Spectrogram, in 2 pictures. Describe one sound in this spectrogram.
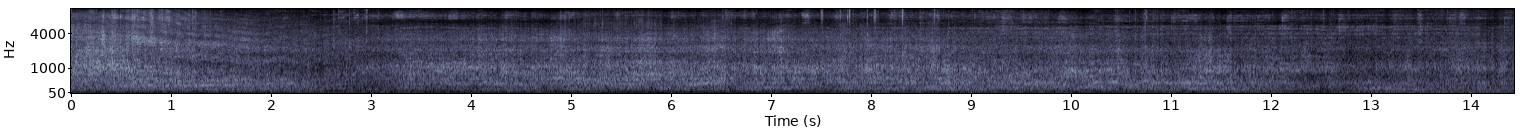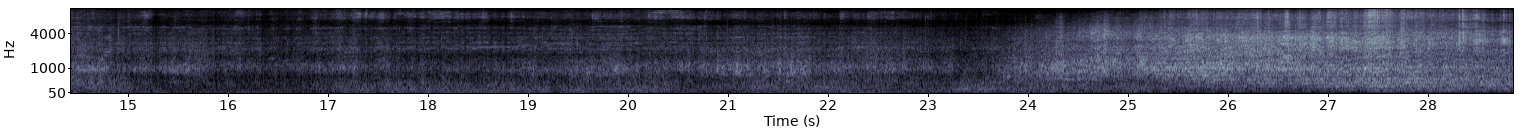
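A jet engine roars overhead, rising and falling as the aircraft passes.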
